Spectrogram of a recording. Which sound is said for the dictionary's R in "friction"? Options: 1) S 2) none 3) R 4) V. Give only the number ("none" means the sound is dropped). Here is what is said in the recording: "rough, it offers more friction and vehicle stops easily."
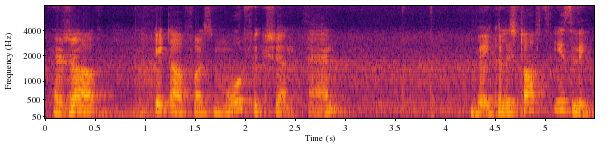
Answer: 2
